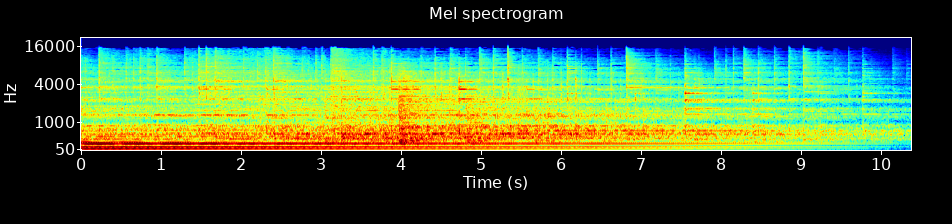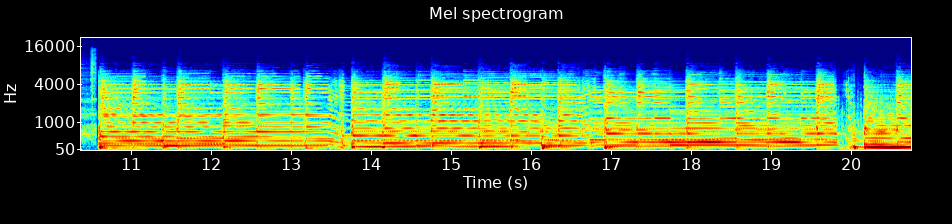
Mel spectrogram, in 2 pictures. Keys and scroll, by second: 18.3 super+c, 18.4 super+v.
